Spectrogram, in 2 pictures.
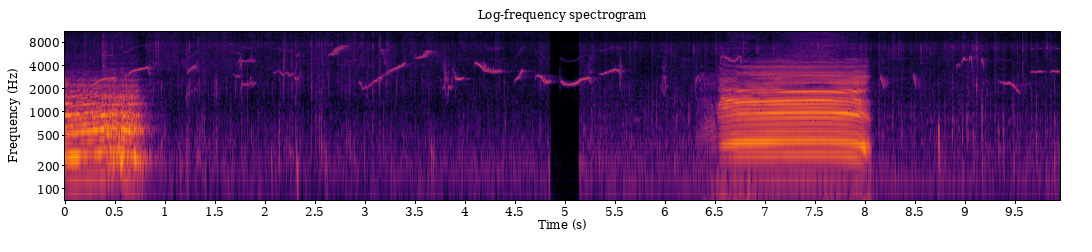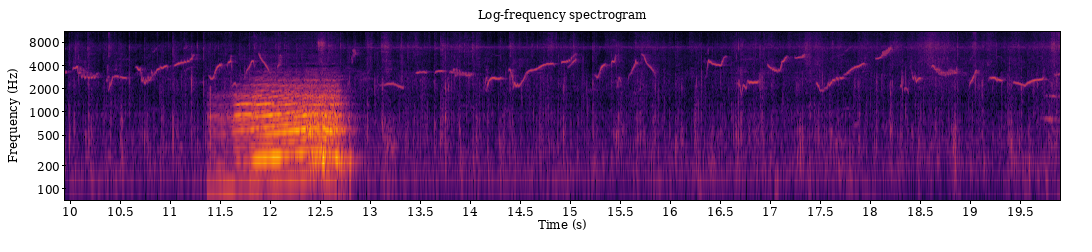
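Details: Tame herded cow, described as fat and calling the female, in the afternoon: three moos, a short one at the start, then a loud level bellow and a wavering one, among frequent high chirping birdsong.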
